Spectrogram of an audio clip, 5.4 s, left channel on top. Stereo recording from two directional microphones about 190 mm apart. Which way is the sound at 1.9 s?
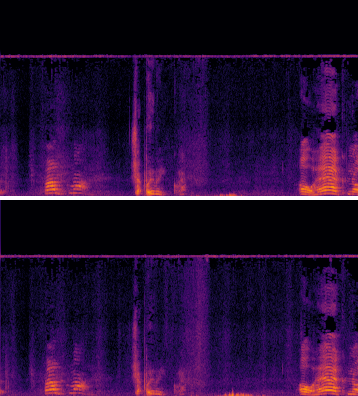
45° left (ahead or behind).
